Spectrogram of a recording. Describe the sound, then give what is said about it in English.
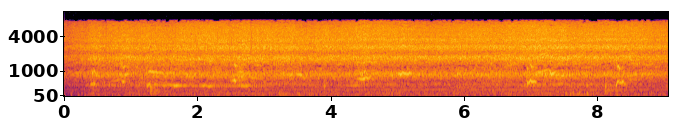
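A dense, continuous high-pitched whine of many malaria-carrying mosquitoes buzzing together in a container at the research laboratory of the Swiss Tropical Institute in Basel, steady and fairly loud for the whole stretch, with layered droning tones and no voices. “The mosquitoes you just heard carry malaria.”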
